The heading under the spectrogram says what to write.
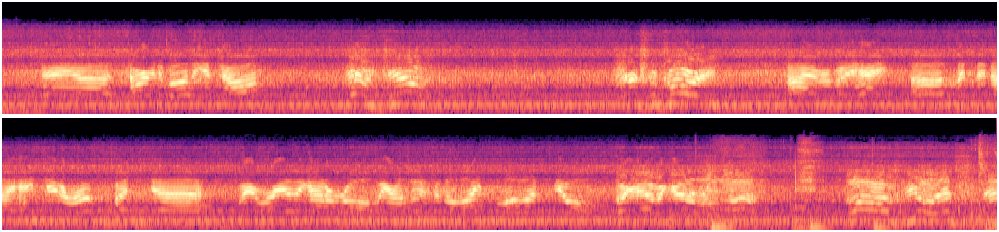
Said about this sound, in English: He's just sat outside of the cockpit of a plane. And then behind him, the director appears in another biplane, Chris McQuarrie.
